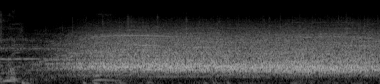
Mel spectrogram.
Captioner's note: crowd cheering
